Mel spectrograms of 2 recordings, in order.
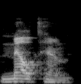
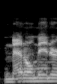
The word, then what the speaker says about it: Meltem: pronounced Meltem. I know I always want to say Metalman or something, but I've heard it's Meltem.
